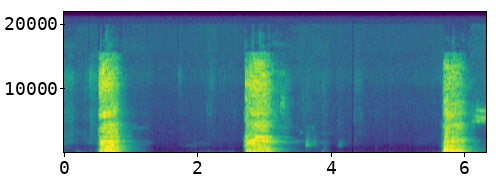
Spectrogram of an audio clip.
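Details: Dog with productive cough suggesting tracheobronchitis (lower airway): three separate harsh, deep cough-like bursts.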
